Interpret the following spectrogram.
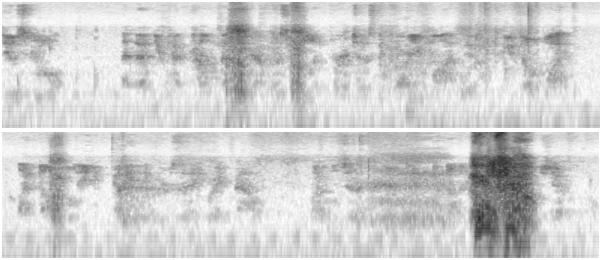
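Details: Talking, then one loud explosive sneeze near the end, with a dog faintly heard in the bedroom; sneezing.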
